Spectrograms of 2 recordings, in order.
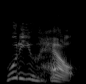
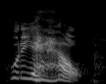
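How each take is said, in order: First: Who do you help? again, softer, weight on Who; softer repeat. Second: Who do you help? asked higher, pressing; stressed question. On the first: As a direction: let it sink in quietly. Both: Acted. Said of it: "repeated question".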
